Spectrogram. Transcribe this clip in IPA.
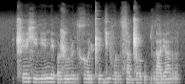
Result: ʈ͡ʂʰexʲe lʲene ʔɤʐuɭɯr xɤɾʲɯ ʈʰeɡivɤr saɖ͡ʐɤʔub raɾʲar

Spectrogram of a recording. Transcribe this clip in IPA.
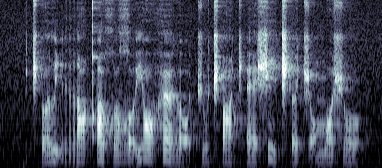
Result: t͡ʃʼɤ˩˧lḭ˥˩ rɑ˧qʼɔ˥˩χʷɛ˧ ʁʷḭ˧˩˧jɔ˥˩hœ˥˩lɔ̰˧˩˧ t͡ʃu˩˧t͡ʃʼɑ˧˩t͡ʃʼɛ˧˩˧ʃi˥˩ t͡ʃʼə˩˧t͡ʃɔ̰˧ mɔ˧ ʃo˧˩

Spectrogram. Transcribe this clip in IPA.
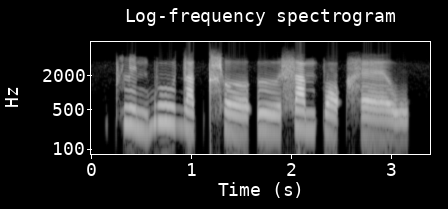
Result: pʰli˨˩nbuː˧da˨˩t̚ t͡ɕʰɤː˨˩ʔɯː˨˩sa˧m pɔ˨˩ʔ hɛː˨˩w

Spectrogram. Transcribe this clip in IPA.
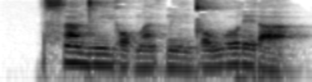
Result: sã˦dĩ˧ jɔ˨bã˨ k͡pĩ˨dɔ˧ wo˦ɾe˧ɾa˨

